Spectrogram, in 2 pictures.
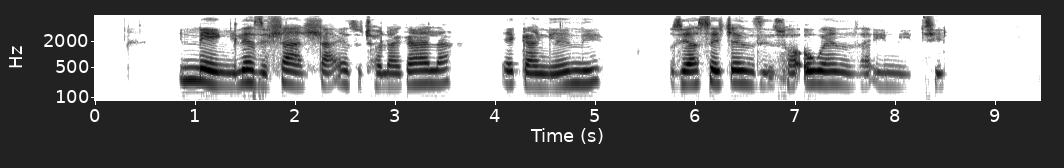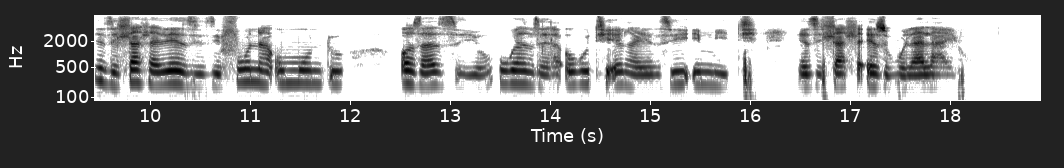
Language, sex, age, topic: North Ndebele, female, 18-24, health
